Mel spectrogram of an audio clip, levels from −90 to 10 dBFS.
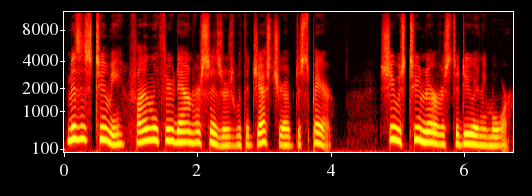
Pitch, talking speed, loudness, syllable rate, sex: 210 Hz, 180 wpm, -18 LUFS, 4.9 syllables/s, female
